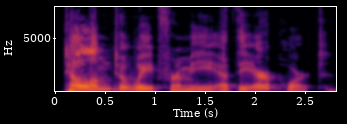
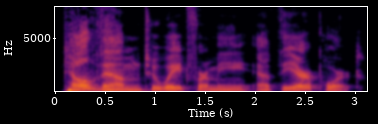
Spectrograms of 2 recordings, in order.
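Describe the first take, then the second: First: The word them is reduced to a short 'em. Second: The word them keeps its full th sound. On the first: "we often drop the T H sound" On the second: "is the T H sound when it's pronounced with the voice"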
